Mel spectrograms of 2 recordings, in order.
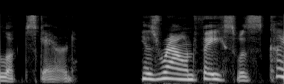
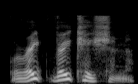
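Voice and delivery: through clenched teeth; 5 semitones lower than usual. Acted. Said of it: "through clenched teeth".

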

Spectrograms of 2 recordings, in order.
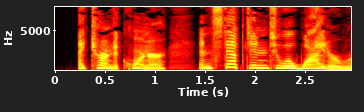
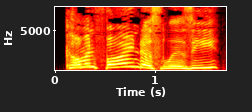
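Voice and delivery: calling out; 7 semitones higher, 3 dB louder than usual. Acted. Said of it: "Luke called".

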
